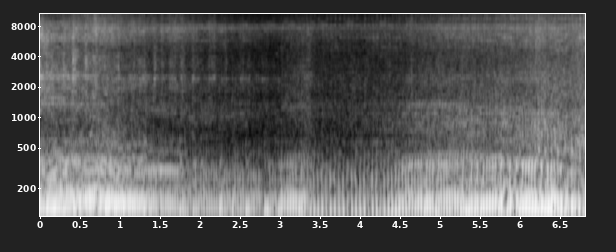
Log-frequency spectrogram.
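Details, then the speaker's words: 1997 XR200R after 10+ years stored: single-cylinder thump loping and surging about four beats a second instead of steady idle; runs rough, owner suspects goofy mixture and could benefit from new spark plug. "i think you could benefit from a new plug and the mixture is a little goofy but uh she works been sitting for 10 years probably more"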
